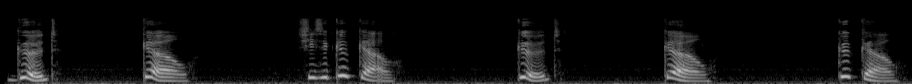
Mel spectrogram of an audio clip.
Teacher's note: The sound at the end of the first word is becoming like the sound at the beginning of the second word. So the d sound at the end of good is becoming like the g sound at the start of girl. It doesn't actually disappear, it actually sounds like a g. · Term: assimilation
